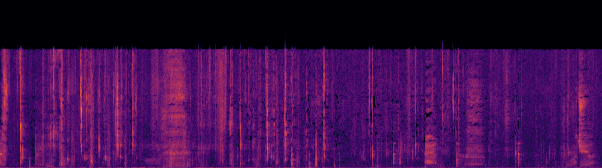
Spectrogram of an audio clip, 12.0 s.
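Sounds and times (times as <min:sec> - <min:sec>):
chewing with sharp mouth clicks: 0:00.0 - 0:03.0, 0:03.8 - 0:09.2.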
